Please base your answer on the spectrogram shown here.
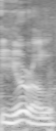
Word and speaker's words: Hyrule: In the Swedish dub of the Zelda cartoon, Hyrule was pronounced Ural.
